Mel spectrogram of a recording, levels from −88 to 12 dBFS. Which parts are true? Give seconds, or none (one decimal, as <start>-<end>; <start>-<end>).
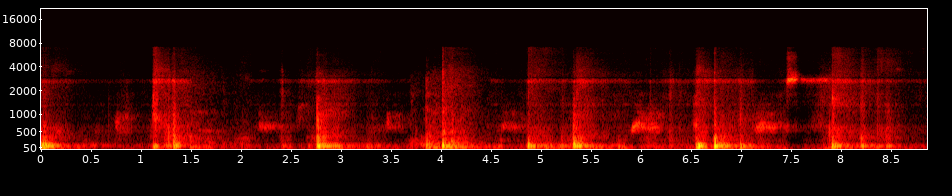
1.5-2.1; 3.7-4.5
